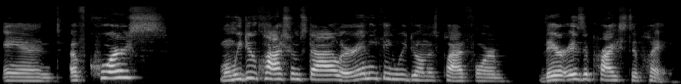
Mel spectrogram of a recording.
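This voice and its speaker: A woman's voice: medium pitch, expressive, moderate pace, a bit bright. A woman hosting a livestreamed real estate show, congested and nasal from a cold, upbeat and repeating phrases as she talks straight to her audience on a desk mic. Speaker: real estate podcast host. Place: home office with a computer. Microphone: desk microphone.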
